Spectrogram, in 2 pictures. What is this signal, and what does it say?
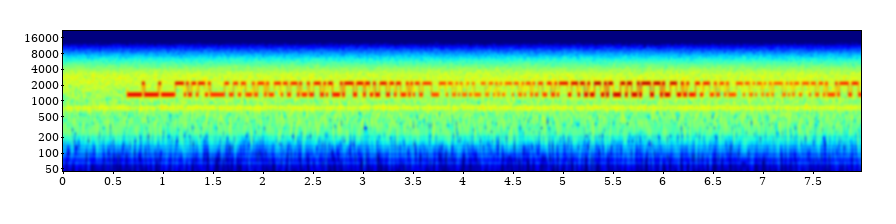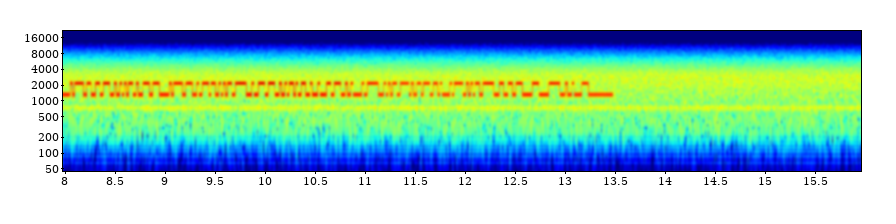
RTTY (45.45 baud, 850 Hz shift), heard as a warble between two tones, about 1750 Hz centre, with radio static, fading and a steady whistle near 740 Hz. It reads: ICH HABE ALSO FUR DIE ABLEHNUNG DES GEMEINSAMEN STANDPUNKTS GESTIMMT.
